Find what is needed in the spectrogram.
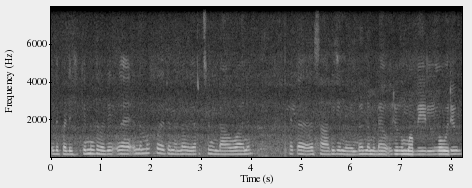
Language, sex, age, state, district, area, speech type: Malayalam, female, 30-45, Kerala, Kollam, rural, spontaneous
